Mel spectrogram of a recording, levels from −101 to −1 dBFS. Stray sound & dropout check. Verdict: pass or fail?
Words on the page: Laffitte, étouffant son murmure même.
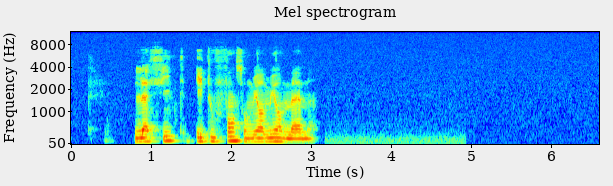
pass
